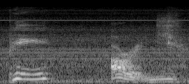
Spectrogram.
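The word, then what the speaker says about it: P-Orridge: long-term project turning himself into his late spouse porridge pronounce it wait it's p orage p like in P orage por p page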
